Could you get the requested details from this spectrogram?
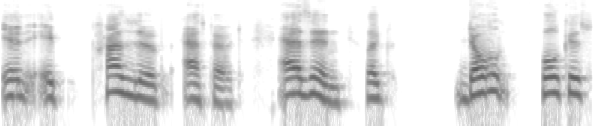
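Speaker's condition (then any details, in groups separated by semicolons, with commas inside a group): Cerebral palsy; born without heartbeat or breathing, revived, oxygen loss brain damage, diagnosed age one, physical only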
